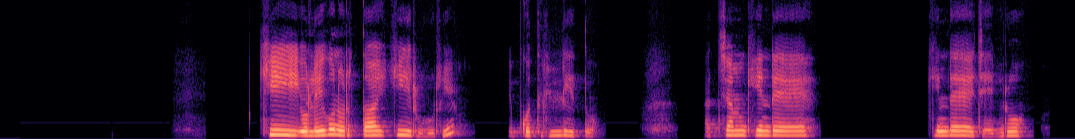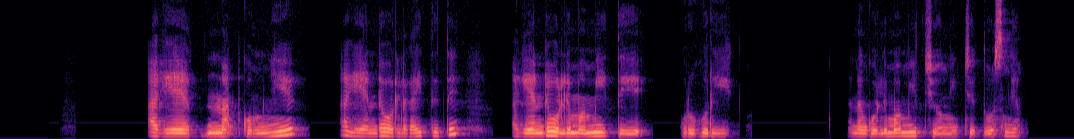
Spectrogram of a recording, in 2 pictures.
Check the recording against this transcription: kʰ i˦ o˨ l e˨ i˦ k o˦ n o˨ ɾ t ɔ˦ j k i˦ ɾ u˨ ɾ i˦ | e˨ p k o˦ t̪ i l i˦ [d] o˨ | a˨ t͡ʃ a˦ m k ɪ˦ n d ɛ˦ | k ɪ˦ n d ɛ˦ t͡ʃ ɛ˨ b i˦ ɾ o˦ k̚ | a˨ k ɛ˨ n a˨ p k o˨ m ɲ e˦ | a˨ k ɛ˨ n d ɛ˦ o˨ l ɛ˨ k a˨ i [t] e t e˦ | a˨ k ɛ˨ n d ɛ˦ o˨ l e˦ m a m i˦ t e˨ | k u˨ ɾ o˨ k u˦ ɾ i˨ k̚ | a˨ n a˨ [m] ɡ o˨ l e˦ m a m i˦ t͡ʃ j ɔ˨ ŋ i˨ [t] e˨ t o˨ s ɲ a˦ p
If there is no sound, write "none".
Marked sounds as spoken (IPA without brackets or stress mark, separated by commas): t, t, ŋ, t͡ʃ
